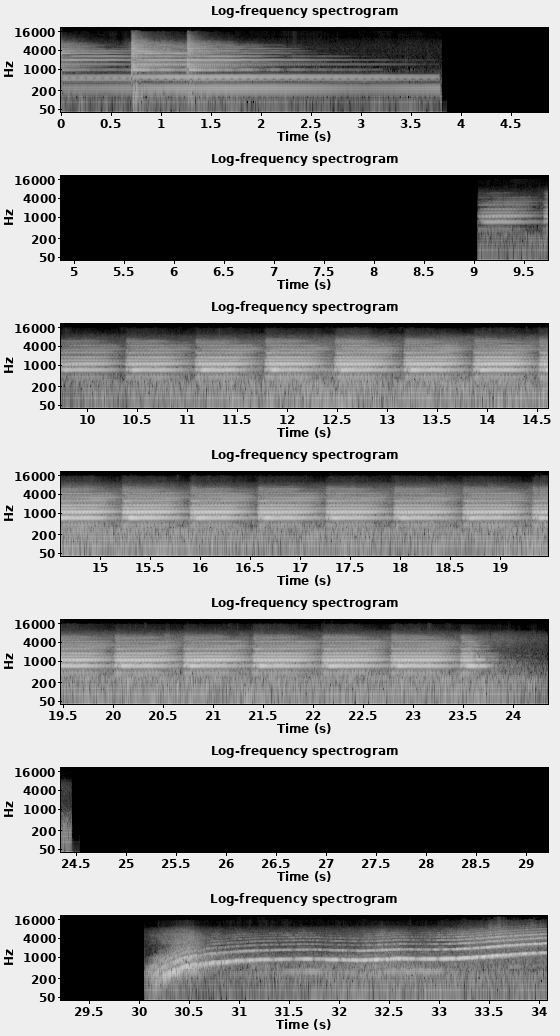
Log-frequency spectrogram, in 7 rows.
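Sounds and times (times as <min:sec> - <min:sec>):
pitched warning signal tones: 0:00.0 - 0:03.8, 0:09.1 - 0:24.0, 0:30.1 - 0:34.0.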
